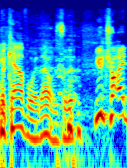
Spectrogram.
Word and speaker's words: McAvoy: McAvoy. McAvoy, that was it. You tried to pronounce it wrong, and you did it right.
